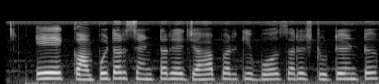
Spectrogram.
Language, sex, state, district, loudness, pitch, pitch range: Hindi, female, Odisha, Malkangiri, -17 LUFS, 255 Hz, 240-265 Hz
